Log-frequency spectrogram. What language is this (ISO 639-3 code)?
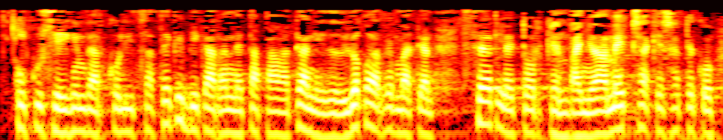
eus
